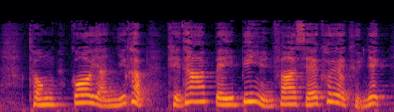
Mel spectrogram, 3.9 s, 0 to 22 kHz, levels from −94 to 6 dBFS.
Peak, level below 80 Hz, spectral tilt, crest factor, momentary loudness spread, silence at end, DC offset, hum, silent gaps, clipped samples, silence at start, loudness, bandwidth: -6 dBFS; -56 dBFS; -6 dB/octave; 16 dB; 6 LU; 0.1 s; under 0.1%; none; none; under 0.1%; 0.1 s; -23 LUFS; 11.5 kHz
